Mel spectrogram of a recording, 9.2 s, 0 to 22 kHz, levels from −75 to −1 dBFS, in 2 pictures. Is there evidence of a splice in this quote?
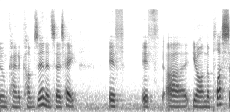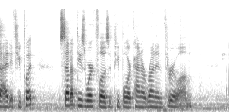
no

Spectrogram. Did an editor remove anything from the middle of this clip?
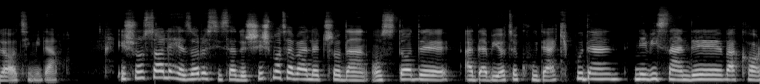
yes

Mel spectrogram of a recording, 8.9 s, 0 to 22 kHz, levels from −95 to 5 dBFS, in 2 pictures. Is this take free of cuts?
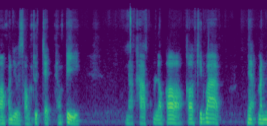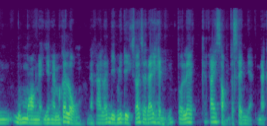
yes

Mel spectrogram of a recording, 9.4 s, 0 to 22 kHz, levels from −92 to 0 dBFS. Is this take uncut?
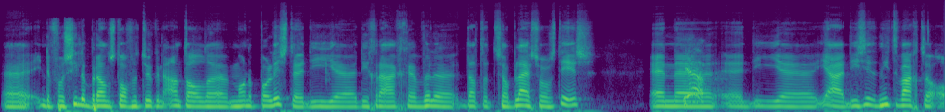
yes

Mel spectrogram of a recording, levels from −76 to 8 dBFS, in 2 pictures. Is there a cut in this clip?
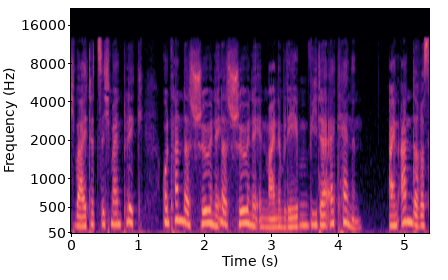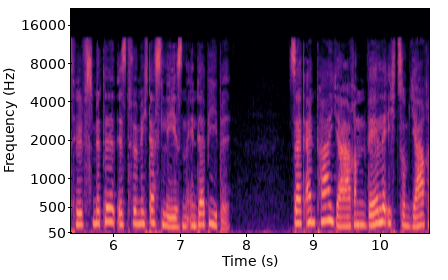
yes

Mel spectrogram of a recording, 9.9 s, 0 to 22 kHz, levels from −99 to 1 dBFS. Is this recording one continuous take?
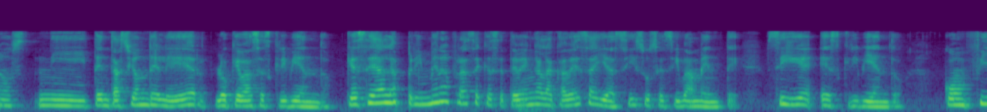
no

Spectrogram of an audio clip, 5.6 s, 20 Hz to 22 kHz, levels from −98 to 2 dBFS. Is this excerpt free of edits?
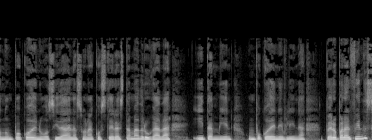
yes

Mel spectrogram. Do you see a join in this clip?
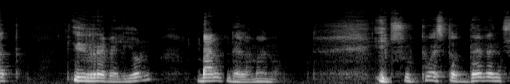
yes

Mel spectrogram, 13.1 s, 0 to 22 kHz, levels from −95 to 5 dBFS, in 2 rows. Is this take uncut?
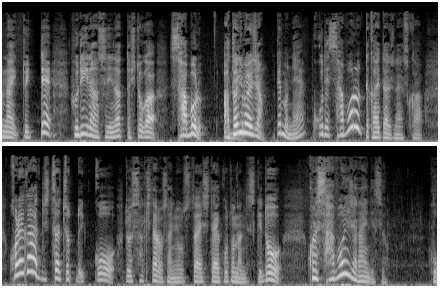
no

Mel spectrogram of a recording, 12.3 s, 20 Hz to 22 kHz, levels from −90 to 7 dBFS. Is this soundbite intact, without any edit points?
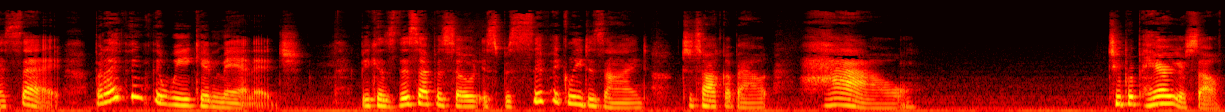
no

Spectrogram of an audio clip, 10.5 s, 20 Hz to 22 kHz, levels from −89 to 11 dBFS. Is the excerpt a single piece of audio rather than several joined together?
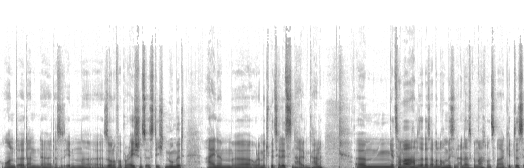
yes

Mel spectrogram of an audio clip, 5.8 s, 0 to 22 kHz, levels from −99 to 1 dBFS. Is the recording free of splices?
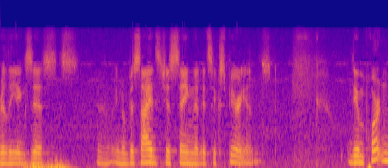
yes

